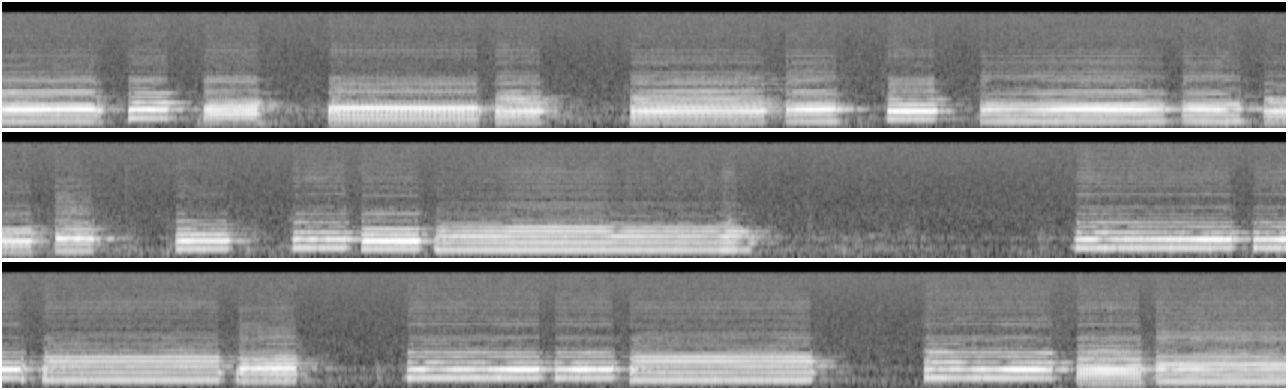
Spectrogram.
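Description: Solo bassoon playing a melody in one line, mostly short detached notes with a few held ones. About halfway through, a phrase ends on a long held note, followed by a rest of a couple of seconds before the playing resumes.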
